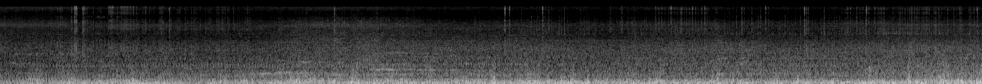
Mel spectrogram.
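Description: A motorcycle running while being ridden, with wind rushing over the microphone as a steady low rumble.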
